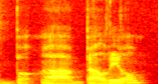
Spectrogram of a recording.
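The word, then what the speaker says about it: Belial: has Bell or B I know in Diablo they call him B but I think the more um common pronunciation is bellal then of course then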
